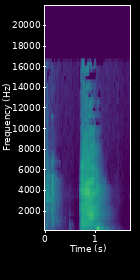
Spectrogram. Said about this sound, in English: Now you are already coughing, which means there is another matter. I am already dealing with the spices here too, which the smell is making me cough.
